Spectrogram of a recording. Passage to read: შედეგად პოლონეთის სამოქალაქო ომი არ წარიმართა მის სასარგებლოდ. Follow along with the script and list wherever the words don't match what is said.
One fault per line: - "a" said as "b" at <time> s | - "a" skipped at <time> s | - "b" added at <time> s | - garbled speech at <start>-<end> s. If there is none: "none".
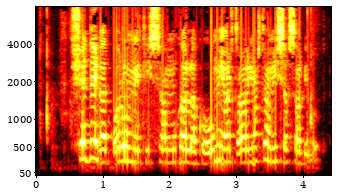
none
